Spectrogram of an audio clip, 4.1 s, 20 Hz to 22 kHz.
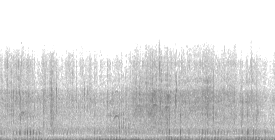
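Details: Close, dense purring from a stray cat on a cat island in Japan, captured with a GoPro HERO8. The throaty rumble grows slightly louder midway, with a little outdoor hiss behind it.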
